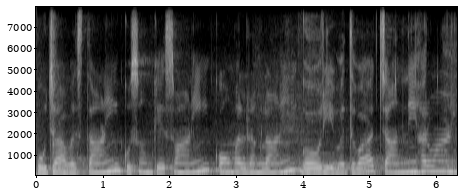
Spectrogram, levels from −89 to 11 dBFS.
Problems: constant background noise, echo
